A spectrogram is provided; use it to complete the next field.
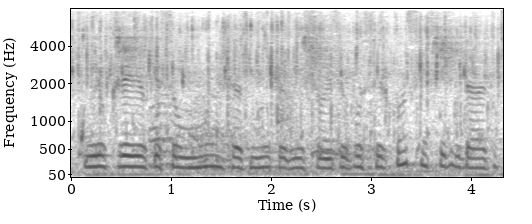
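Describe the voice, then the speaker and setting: Noticeable background noise and audible room echo fill the recording. Through them a woman speaks at a medium pitch. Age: 80s+. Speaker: religious sister. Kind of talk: testimony.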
